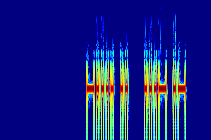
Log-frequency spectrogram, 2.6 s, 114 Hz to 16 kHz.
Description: Morse code, heard as a keyed tone, about 42 wpm, 700 Hz. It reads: 6I VA
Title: Winter Field Day Exchanges Encore 40wpm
